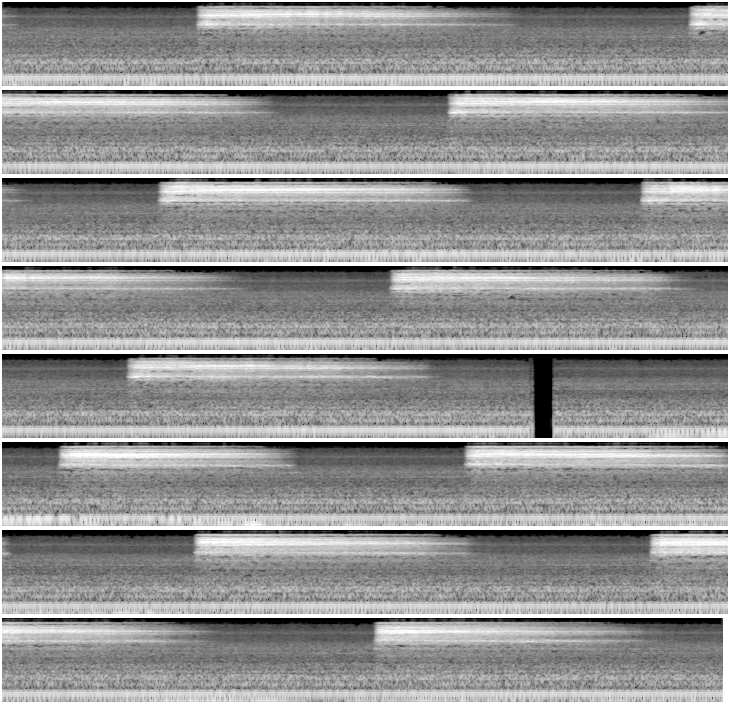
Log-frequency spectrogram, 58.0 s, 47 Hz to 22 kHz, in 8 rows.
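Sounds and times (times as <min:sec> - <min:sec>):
low white-noise rumble: 0:00.0 - 0:58.0
woman shushing: 0:30.3 - 0:33.4, 0:50.0 - 0:52.9, 0:54.6 - 0:57.3.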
